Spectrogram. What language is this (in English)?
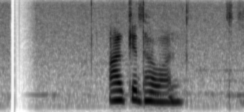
Bangla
